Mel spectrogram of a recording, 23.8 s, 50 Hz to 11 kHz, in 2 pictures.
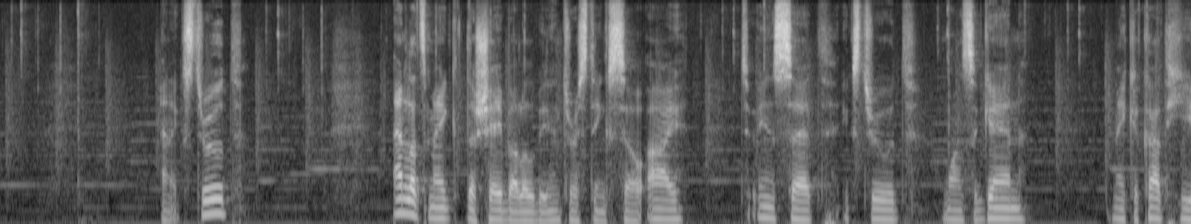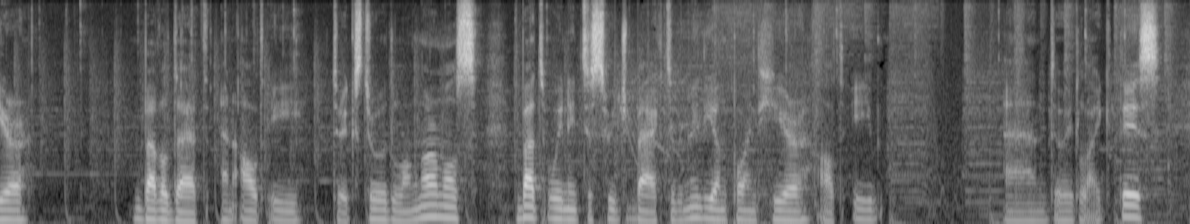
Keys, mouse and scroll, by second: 0.7 e, 3.4-3.9 scroll up 2, 4.3 shift+scroll down 1, 6.0 i, 7.6 e, 9.9 ctrl+r, 12.5 ctrl+b, 14.2 alt+e, 17.0 ctrl+z, 18.7-22.8 middle drag, 18.7 ., 20.2 alt+e, 22.8 3, 23.1 click.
